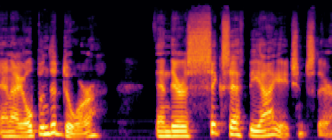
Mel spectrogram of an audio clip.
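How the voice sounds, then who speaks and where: On a very clean recording with a silent background, a man with an unremarkable speaking voice talks at a fairly quick pace. His pitch is medium, with lively intonation. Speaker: interviewee, former war gamer. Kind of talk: recollection interview.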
